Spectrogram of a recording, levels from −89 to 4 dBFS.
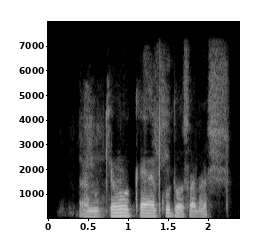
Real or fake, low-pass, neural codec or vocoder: fake; 7.2 kHz; codec, 16 kHz, 8 kbps, FreqCodec, smaller model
